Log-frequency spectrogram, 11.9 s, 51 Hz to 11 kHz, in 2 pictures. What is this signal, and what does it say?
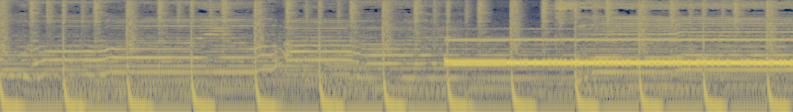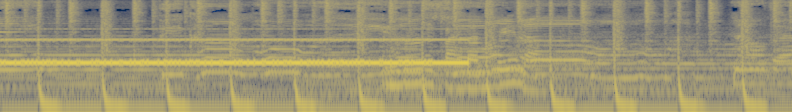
PSK63 (62.5 baud), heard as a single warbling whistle, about 540 Hz, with room echo.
